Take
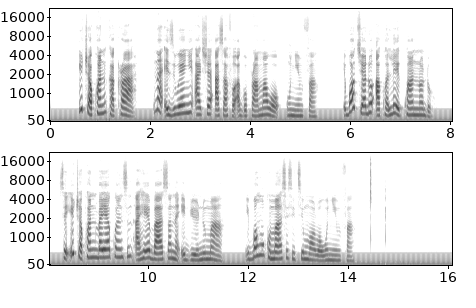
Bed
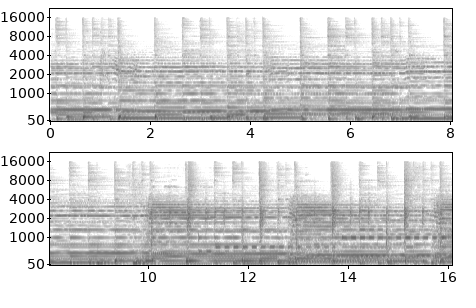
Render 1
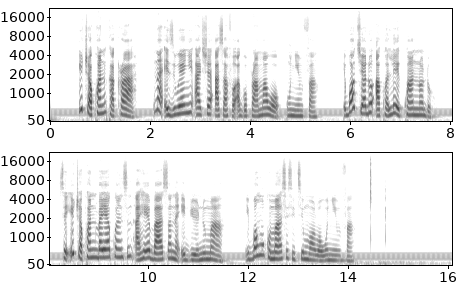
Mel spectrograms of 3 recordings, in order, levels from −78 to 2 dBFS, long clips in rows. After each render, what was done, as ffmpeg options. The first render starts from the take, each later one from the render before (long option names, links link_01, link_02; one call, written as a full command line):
ffmpeg -i in.wav -af "bandreject=frequency=60:width_type=h:width=4,bandreject=frequency=120:width_type=h:width=4,bandreject=frequency=180:width_type=h:width=4" out.wav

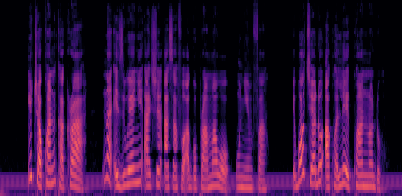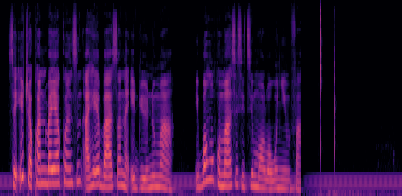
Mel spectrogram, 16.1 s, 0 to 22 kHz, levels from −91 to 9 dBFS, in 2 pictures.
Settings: ffmpeg -i in.wav -filter_complex "[0:a]asettb=1/sr,asplit=3[link_01][link_02][link_03];[link_01]atrim=end=2.954[link_04];[link_02]atrim=start=2.95:end=3.64,asetpts=PTS-STARTPTS,afade=type=in:duration=0.004:curve=qsin,afade=type=out:start_time=0.686:duration=0.004:curve=qsin,asuperstop=centerf=840:order=8:qfactor=2.7[link_05];[link_03]atrim=start=3.636[link_06];[link_04][link_05]acrossfade=duration=0.004:curve1=hsin:curve2=qsin[link_07];[link_07][link_06]acrossfade=duration=0.004:curve1=qsin:curve2=hsin,asplit=2[link_08][link_09];[link_08]atrim=end=14.06,asetpts=PTS-STARTPTS,afade=type=out:start_time=14.056:duration=0.004:curve=hsin[link_10];[link_09]atrim=start=14.06,asetpts=PTS-STARTPTS,afade=type=in:duration=0.53[link_11];[link_10][link_11]concat=n=2:v=0:a=1" out.wav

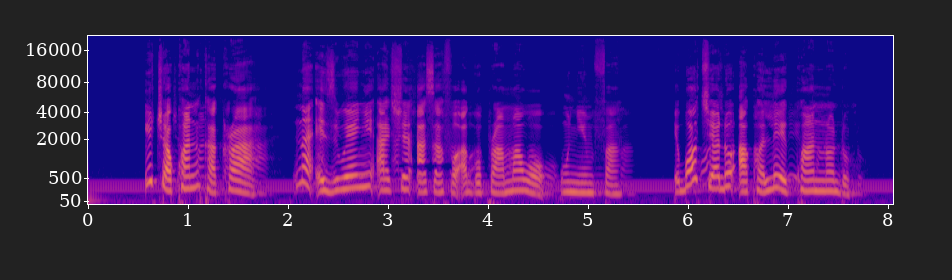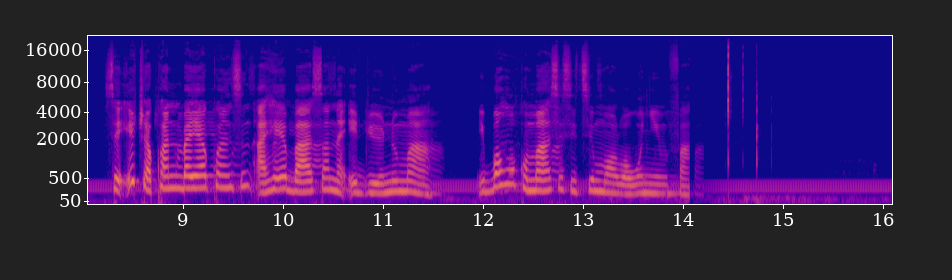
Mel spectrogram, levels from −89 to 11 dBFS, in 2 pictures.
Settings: ffmpeg -i in.wav -af "aecho=1:1:147:0.075" out.wav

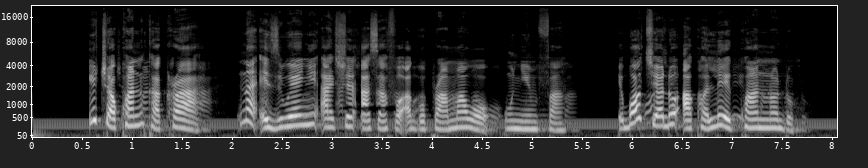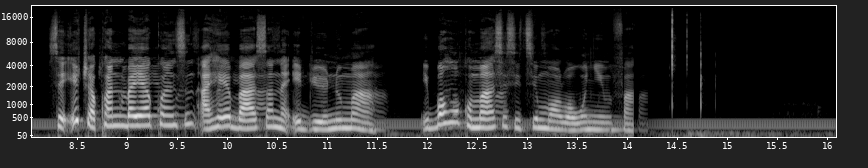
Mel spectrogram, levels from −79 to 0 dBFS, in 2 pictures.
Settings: ffmpeg -i in.wav -af "volume=10dB,alimiter=limit=-2dB:level=0:latency=1" out.wav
